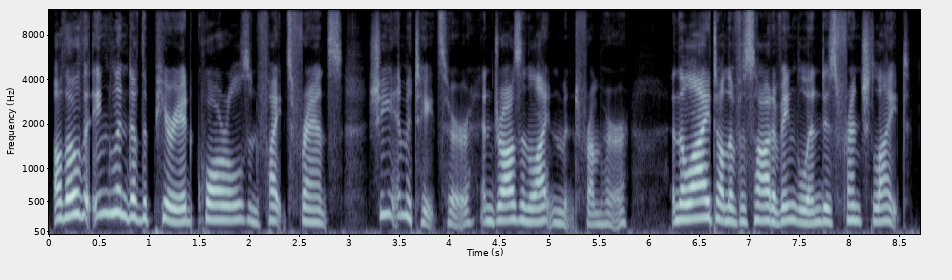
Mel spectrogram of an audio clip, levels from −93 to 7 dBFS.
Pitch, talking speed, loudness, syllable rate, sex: 215 Hz, 200 wpm, -19 LUFS, 5.5 syllables/s, female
